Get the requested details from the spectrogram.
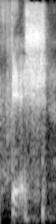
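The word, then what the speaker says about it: ghoti: Bernard Shaw thing where he spells out G-H-O-T-I and says, using English rules, you can pronounce that fish, right? And from station and enough and all that, right?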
